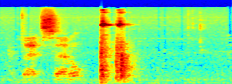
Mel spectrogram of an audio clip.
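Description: A glass knocks down onto a wooden counter.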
